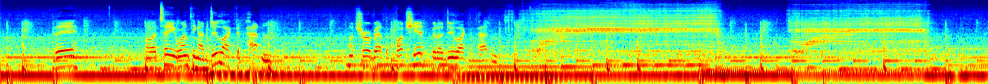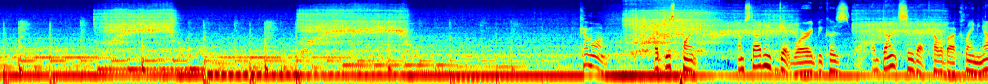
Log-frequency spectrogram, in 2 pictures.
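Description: A grinding machine's motor hums steadily.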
